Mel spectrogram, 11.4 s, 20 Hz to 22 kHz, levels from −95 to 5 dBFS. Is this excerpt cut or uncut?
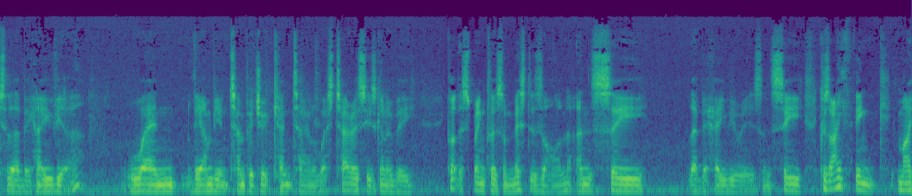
cut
